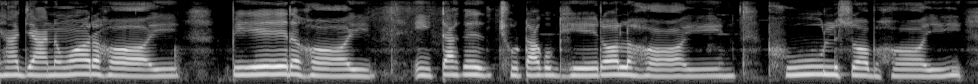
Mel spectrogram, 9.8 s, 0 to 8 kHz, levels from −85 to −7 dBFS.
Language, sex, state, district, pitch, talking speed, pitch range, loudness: Bajjika, female, Bihar, Vaishali, 215 Hz, 85 wpm, 200-230 Hz, -23 LUFS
